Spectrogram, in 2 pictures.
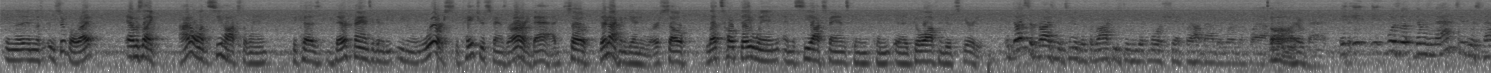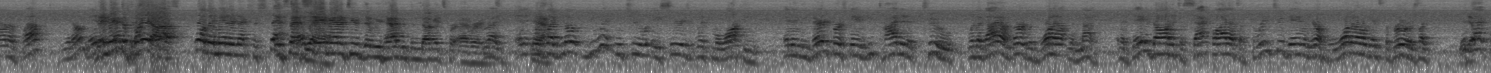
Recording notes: apologize in advance for the audio problems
